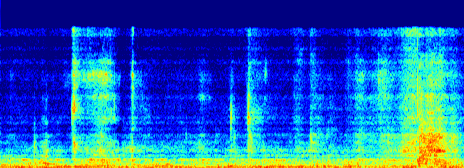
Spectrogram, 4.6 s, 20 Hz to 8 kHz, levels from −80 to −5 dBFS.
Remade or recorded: remade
